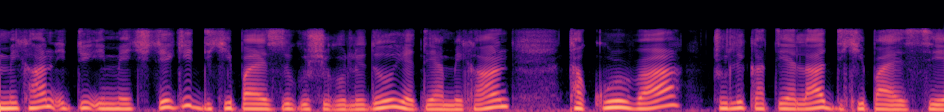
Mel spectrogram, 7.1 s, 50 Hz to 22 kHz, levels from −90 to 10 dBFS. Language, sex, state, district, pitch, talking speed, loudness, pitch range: Nagamese, female, Nagaland, Dimapur, 185 Hz, 185 wpm, -16 LUFS, 170-205 Hz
